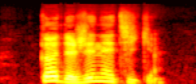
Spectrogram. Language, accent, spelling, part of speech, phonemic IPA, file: French, France, code génétique, noun, /kɔd ʒe.ne.tik/, LL-Q150 (fra)-code génétique.wav
- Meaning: genetic code (the set of rules by which the sequence of bases in DNA are translated into the amino acid sequence of proteins)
